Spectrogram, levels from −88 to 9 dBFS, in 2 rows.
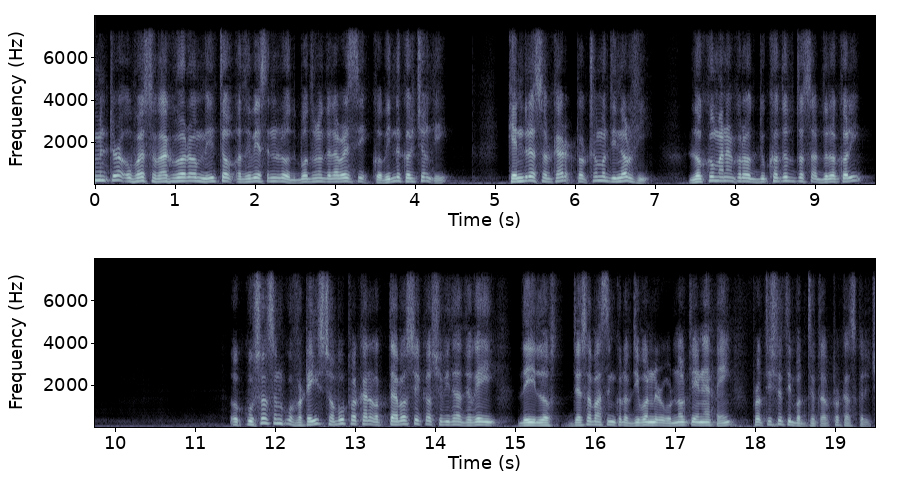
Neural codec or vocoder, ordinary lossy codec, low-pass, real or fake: codec, 16 kHz in and 24 kHz out, 0.9 kbps, LongCat-Audio-Codec, four codebook decoder; none; 7.2 kHz; fake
